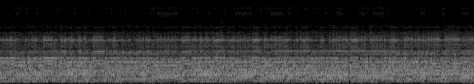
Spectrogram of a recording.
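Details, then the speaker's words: Stepper motor run unloaded near 6–6.3 ms per step: rough buzzing hum with uneven chatter, no smooth rotation, even turning backwards; caught in resonance band and losing steps. "donc il ya un moment quand on lui donne l'ordre des pas qui va pouvoir se met à vibrer sur lui même et quand il est avide il peut même retourner en arrière"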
